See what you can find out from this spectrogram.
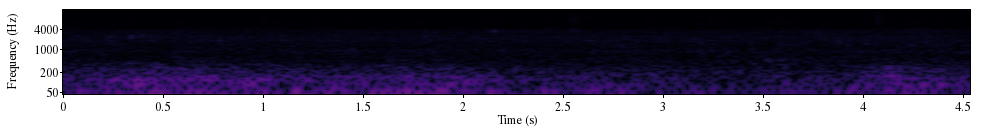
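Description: Steady rain falls throughout, a dense, even hiss of drops with a soft low rumble underneath, fairly quiet and unbroken, with no voices.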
